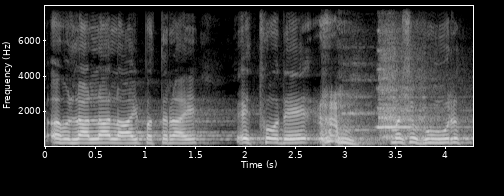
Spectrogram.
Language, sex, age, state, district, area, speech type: Punjabi, male, 30-45, Punjab, Jalandhar, urban, spontaneous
